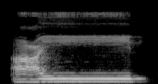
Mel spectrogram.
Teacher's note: আইনের শব্দটা শক্ত এবং চাপ দিয়ে করতে হবে। সেটা গলার মাঝখান থেকে এবং গলার মাঝখান থেকে এটা চাপ তৈরি হবে এবং টাইট বা শক্ত করে এটাকে উচ্চারণ করতে হবে।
